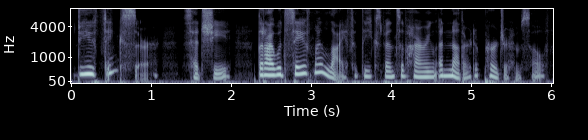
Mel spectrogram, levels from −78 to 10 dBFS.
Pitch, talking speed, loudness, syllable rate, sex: 205 Hz, 220 wpm, -19 LUFS, 6.2 syllables/s, female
